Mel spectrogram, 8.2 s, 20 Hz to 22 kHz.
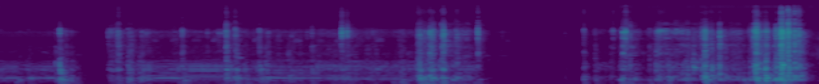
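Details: Grandin two-head VCR, model 97, multi-standard and UK-built, with a cassette-insertion problem, before cleaning: bursts of clicking and whirring that stop and restart as the mechanism hunts erratically. The mode switch is suspected of being dirty.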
